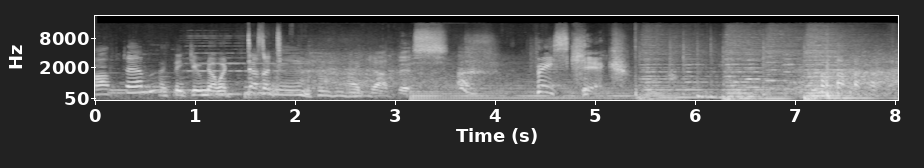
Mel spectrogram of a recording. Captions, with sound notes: I think you know it doesn't! - I got this. - Uh. Face kick! [laughing]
